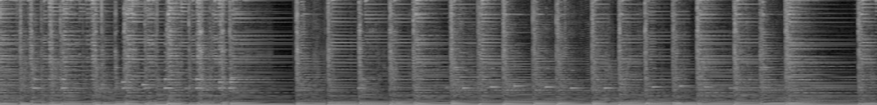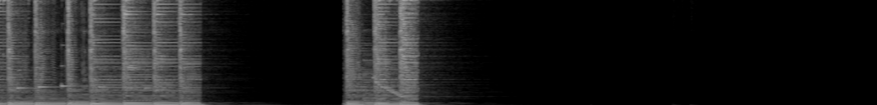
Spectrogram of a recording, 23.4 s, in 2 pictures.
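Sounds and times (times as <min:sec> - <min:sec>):
instrumental music: 0:00.0 - 0:14.5, 0:16.3 - 0:17.5.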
